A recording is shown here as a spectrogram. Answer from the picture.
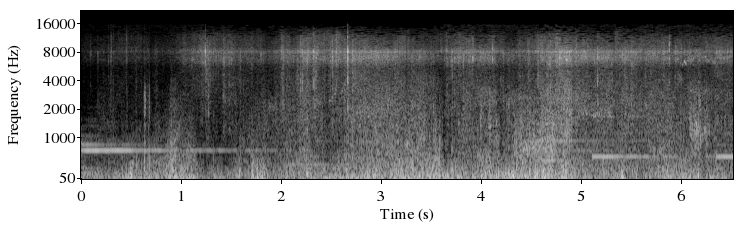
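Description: Wind rushing over an action camera's microphone on a downhill ski run, mixed with the skis running through snow. Faint music notes carry on underneath.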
